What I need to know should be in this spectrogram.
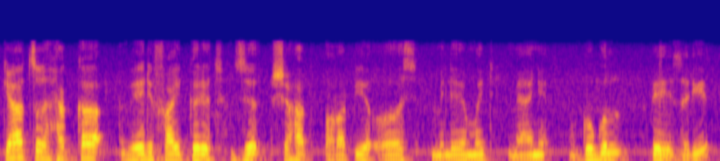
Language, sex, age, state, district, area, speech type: Kashmiri, male, 30-45, Jammu and Kashmir, Bandipora, rural, read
